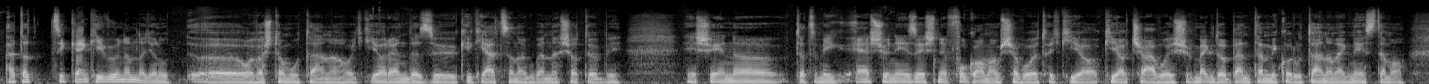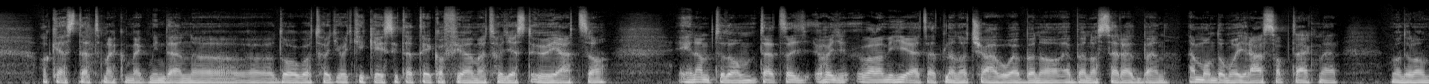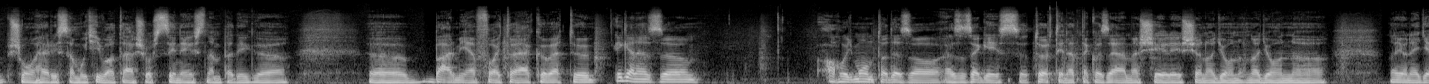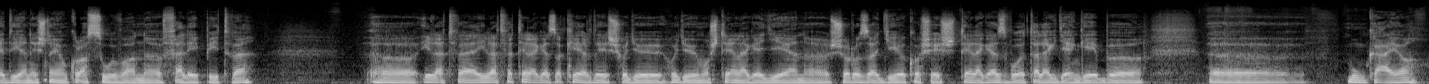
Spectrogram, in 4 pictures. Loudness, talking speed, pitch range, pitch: -17 LUFS, 140 wpm, 90-100 Hz, 95 Hz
